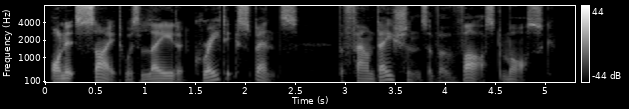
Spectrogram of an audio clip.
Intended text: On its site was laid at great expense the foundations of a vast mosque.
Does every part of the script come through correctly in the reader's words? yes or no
yes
